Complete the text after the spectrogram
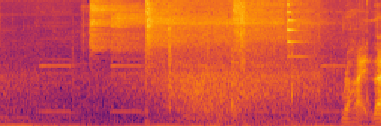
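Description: Bus doors open with a sharp hiss of air.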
